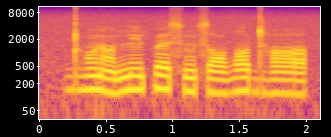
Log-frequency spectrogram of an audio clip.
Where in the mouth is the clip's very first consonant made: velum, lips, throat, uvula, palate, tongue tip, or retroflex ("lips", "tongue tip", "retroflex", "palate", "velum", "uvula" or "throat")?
retroflex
